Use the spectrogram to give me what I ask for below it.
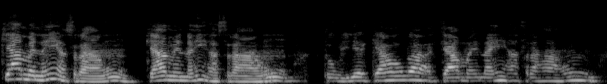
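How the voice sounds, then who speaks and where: A man teaching English grammar in with a tinge, dictating examples slowly and checking in with his students. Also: on the high side, distant mic, muffled recording. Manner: slow dictation of example sentences, frequent "ठीक है" and rhetorical questions. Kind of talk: explaining a grammar lesson in Hindi.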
